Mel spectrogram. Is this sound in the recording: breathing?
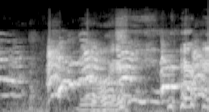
no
